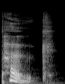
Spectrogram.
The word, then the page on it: poke: British English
